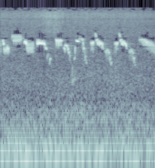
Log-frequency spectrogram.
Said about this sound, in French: Un oiseau que tout le monde a entendu, je pense, enfin presque tout le monde, c'est l'alouette des champs, qui est l'oiseau qu'on entend chanter au-dessus des champs de blé en été.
